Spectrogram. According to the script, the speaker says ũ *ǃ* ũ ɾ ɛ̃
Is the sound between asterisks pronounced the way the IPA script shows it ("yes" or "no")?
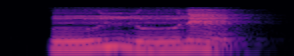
no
